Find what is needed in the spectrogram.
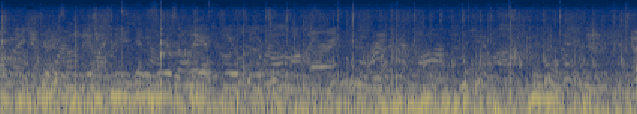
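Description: Overlapping chatter of pickleball players and onlookers, with the sharp pops of paddles striking the ball a few times, over a steady rumble of wind on the microphone.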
